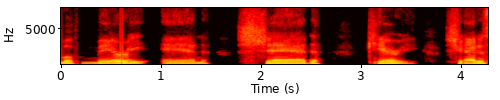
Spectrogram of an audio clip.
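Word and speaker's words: Shadd: a woman by the name of mary ann shad kerry shad is spelled s-h-a-d-d mary ann shad carrie lived from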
